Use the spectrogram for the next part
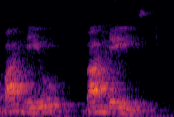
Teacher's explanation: a sílaba tônica é a última sílaba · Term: palavra oxítona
